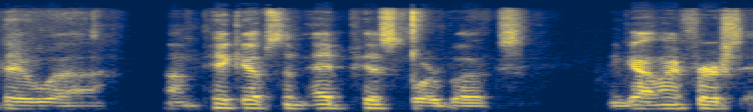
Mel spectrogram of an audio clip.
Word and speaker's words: Piskor: Ed Piskor, Piskor, I think he pronounces it actually.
